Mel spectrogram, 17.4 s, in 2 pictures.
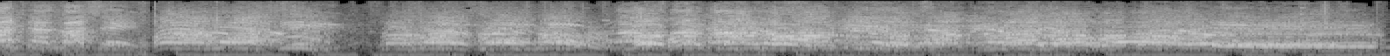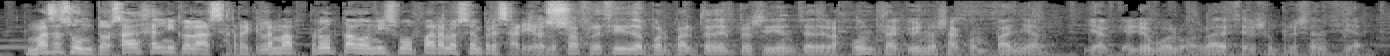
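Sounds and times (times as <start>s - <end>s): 
protest crowd chanting in Guadalajara, Spain: 0.0s - 8.6s
speech: 8.9s - 17.3s.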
